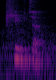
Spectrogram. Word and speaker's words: future: फ्यूचर, है ना? तो इस तरह से ध्यान रखना है। मतलब क्या कि T के बाद में URE आए तो T का उच्चारण च होगी, इसमें कोई संदेह वाली बात नहीं है।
